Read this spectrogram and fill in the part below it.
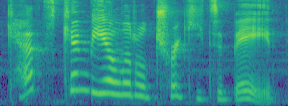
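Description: A woman playing a sweet, helpful girl pet groomer in a storybook, with a soft, cooing manner. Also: high voice, sing-song, moderate pace, pitched above the performer's own voice.

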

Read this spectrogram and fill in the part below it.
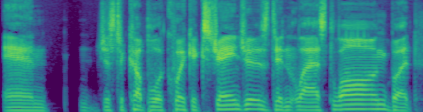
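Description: A man's voice: mid-range voice, slow pace, no room sound, studio quality. A man hosting a post-game college football radio show, rattling off scores and joking with his co-host. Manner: lively, rattles off scores and jokes.

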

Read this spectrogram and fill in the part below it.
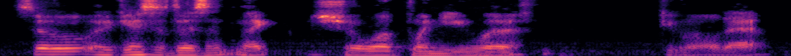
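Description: A man in his thirties giving casual, halting gameplay commentary, thinking aloud as he plays. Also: fairly low pitch, expressive, gravelly, warm tone, slight background noise, poor audio. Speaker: gamer recording a playthrough.

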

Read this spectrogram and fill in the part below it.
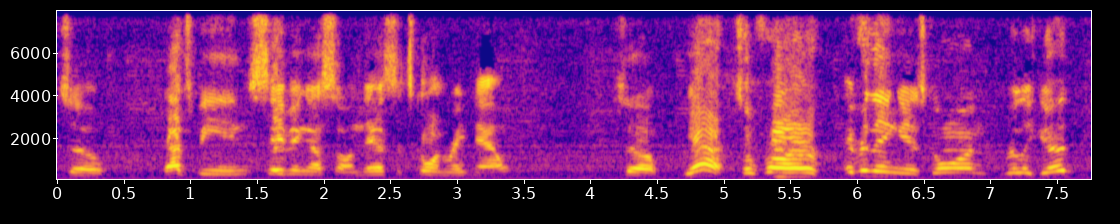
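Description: A man's voice: on the high side, a little slow, low-quality recording. A man in his thirties chatting casually while he drives an old pickup, explaining his truck build to the camera. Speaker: vlogger. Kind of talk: casual road trip vlog. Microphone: small clip-on mic on the shirt. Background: engine and road hum.

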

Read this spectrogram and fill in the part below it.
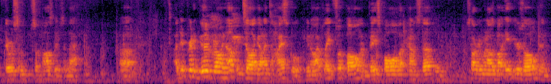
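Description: A man in his forties from Chicago, with a Chicago accent, sharing his personal testimony to a church crowd in a plainspoken, earnest way. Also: mid-range voice. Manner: casual, plainspoken, earnest, folksy. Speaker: guest speaker sharing testimony. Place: large hall with stage, indoors. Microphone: handheld or lapel mic, filmed by a far camera. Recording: roomy hall, distant mic, noisy.

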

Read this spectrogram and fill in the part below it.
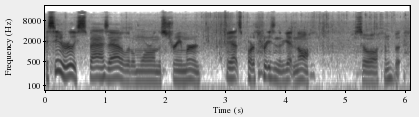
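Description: Outdoors fishing vlogger, male, casual and excited, action-cam audio with a soft river hiss. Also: on the high side. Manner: chatty, excited, talks to the fish. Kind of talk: casual narration while fishing. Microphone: head-mounted action camera. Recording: faint river noise outdoors. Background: rushing stream water.

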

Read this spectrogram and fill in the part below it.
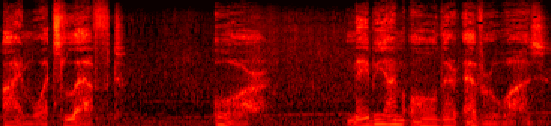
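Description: A man voicing a grave, enigmatic leader of a hooded order in a game cutscene, solemn and measured, cold and calm. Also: low-pitched, gravelly, noisy background, full character voice. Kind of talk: video game cutscene acting.

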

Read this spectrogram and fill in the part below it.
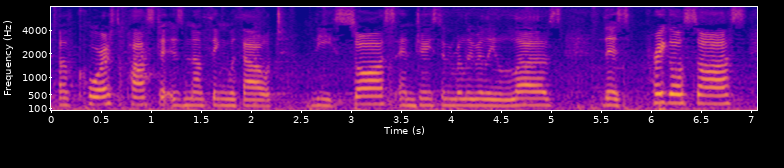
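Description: A young woman talks slowly and easily through her groceries in a home kitchen, chatty and relaxed, doubling words like "really, really" for emphasis. Her pitch sits in a middle range. Music plays clearly under her voice. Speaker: vlogger showing a grocery haul. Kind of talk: casual show-and-tell narration. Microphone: camera pointed down at items on a kitchen counter. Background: background music.

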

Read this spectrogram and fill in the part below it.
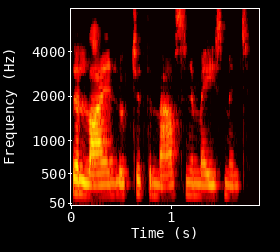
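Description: A woman narrating a children's storybook aloud in an expressive, deliberate, dramatic way. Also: on the low side.

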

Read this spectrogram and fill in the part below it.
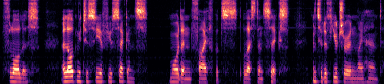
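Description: Young narrator with a mid-pitched voice. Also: unhurried, hardly any pauses. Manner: giggly, excitable asides between read passages. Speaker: audiobook reader. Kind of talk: scripted novel narration with blooper asides.

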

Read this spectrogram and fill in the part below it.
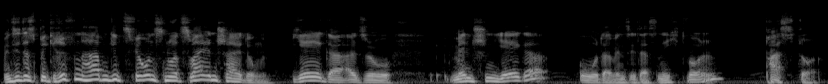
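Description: A man's voice: mid-range voice, wildly swooping pitch, normal speed, dark tone. An actor playing a sardonic, world-weary male police detective who probes and questions in a radio play. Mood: weary, irritated. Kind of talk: radio drama dialogue.

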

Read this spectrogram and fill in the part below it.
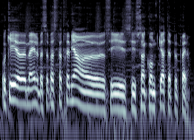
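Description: A man's voice: medium pitch, normal speed. A man talking casually as an amateur radio operator, trading call codes and signal reports. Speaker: amateur radio operator running contacts from a hilltop. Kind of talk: casual radio contact exchange with operator jargon. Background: music.

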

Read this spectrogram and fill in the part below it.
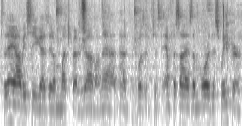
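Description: Male reporter asking questions from the floor, low and flat, with some faint noise behind. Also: a little fast. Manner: casual, rambling questions. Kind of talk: asking questions at a press conference.

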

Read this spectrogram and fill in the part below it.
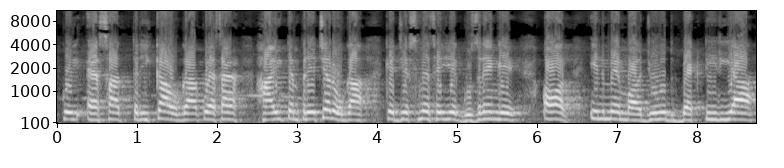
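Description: A man's voice: sits high, highs cut off. A middle-aged man from Pakistan, presenting from a studio desk and explaining what the footage shows, step by step. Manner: earnest, explanatory, describing step by step. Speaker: investigative reporter.

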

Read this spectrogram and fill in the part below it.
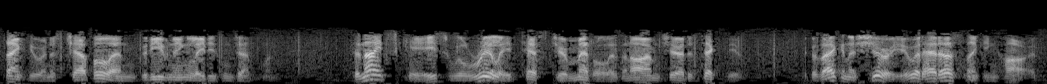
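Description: An assured gentleman detective hosts a vintage radio mystery. His delivery is very lively, on a dull recording with faint noise. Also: lowish voice, brisk. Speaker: host. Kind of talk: 1940s radio acting. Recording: muffled, noisy old radio broadcast.

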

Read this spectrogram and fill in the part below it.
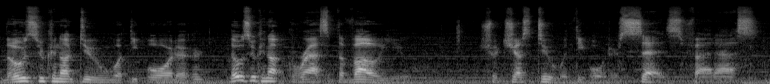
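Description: A man's voice: lowish voice, unhurried, fairly bright tone, soft background music. A man voicing a serious, secretive, commanding hooded henchman in a game, speaking with stern condescension. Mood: stern, threatening.

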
